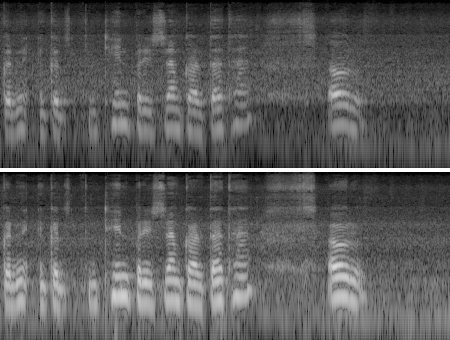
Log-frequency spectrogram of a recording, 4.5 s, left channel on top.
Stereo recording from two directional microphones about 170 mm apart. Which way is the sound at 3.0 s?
35° right (ahead or behind).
